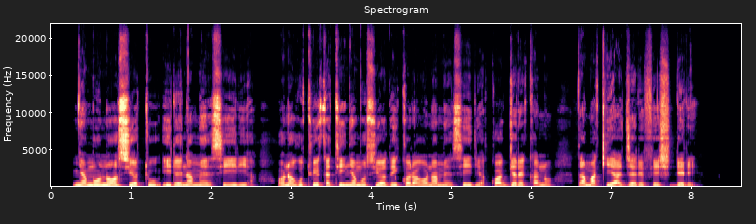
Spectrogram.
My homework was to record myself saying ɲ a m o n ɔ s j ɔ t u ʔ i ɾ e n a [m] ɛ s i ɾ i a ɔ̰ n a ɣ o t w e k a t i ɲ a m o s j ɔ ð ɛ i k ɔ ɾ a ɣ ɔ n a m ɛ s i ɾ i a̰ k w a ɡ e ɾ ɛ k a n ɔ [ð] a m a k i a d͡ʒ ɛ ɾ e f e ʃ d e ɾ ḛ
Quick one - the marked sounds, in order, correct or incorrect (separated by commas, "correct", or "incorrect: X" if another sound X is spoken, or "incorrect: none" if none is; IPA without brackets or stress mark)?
correct, correct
